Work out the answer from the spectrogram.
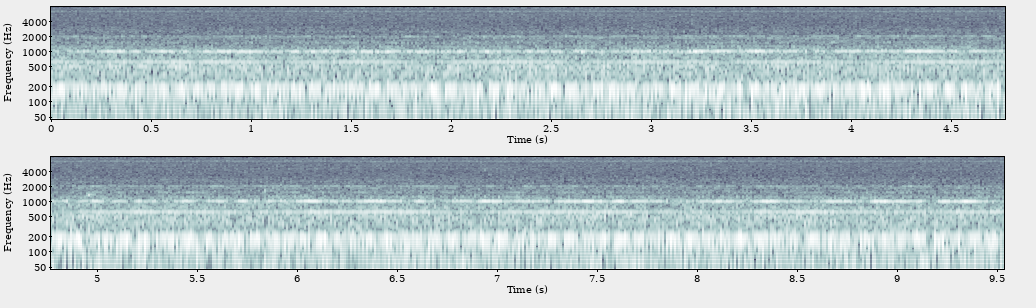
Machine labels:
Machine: pump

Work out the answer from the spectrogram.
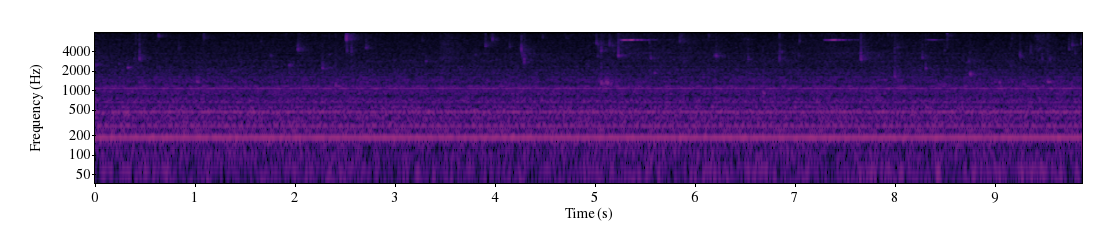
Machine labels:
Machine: pump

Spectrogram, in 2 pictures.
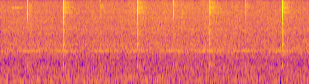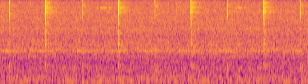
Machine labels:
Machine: valve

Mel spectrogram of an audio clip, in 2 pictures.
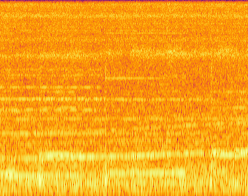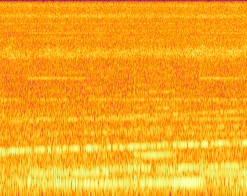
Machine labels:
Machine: slide rail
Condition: normal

